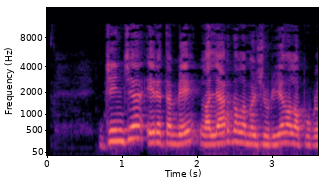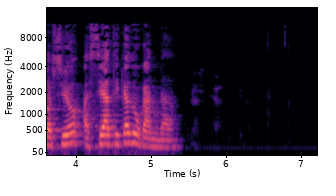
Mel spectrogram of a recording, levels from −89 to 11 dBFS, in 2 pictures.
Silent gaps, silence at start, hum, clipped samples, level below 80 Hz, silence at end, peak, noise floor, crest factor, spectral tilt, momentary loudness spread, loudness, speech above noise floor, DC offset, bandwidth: none; 0.7 s; none; under 0.1%; -64 dBFS; 1.9 s; -4 dBFS; -79 dBFS; 18 dB; -5 dB/octave; 9 LU; -20 LUFS; 59 dB; under 0.1%; 11.5 kHz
